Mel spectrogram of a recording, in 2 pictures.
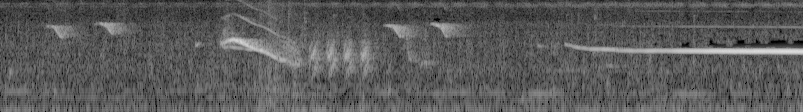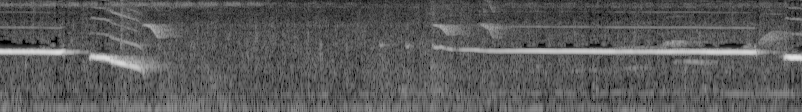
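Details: Common iora breeding song: paired high chips and a buzzing rattle, then a long flat whistle with a falling tail note, the long whistle starting again near the end.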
